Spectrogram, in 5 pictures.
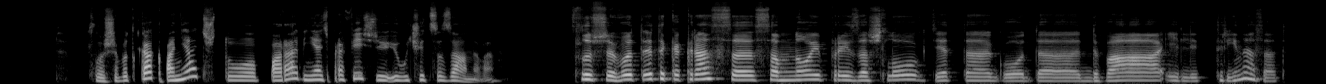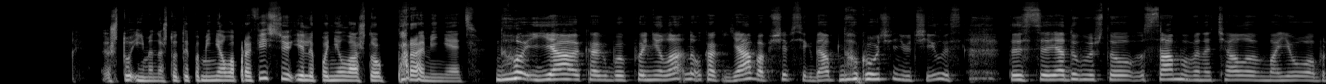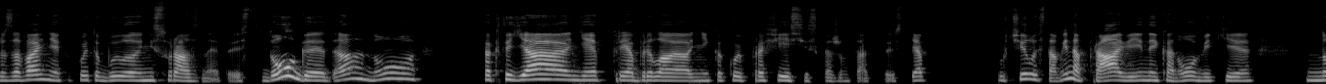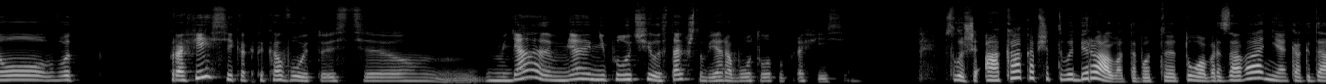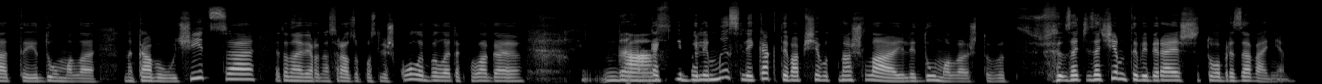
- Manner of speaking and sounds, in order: tapping; laughing while speaking: "пора"; laughing while speaking: "много"; other background noise; chuckle
- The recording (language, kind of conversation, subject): Russian, podcast, Как понять, что пора менять профессию и учиться заново?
